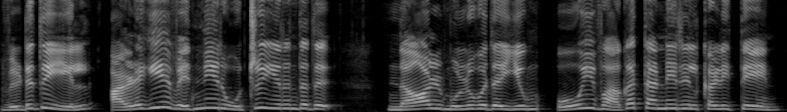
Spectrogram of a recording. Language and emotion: Tamil, happy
